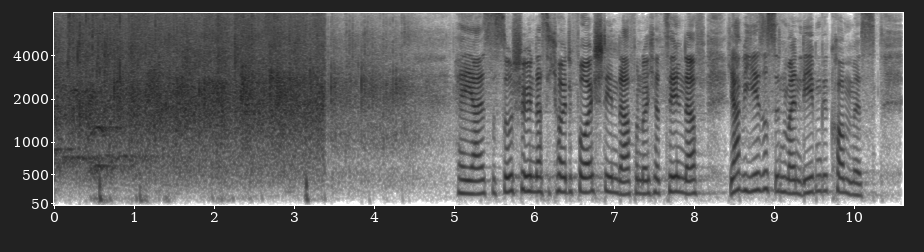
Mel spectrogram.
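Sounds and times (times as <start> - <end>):
applause: 0.0 - 5.1
speech: 5.1 - 10.6.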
